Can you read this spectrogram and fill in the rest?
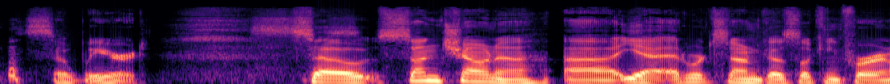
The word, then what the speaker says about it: cinchona: Is it cinchona? – No, it's neither. That's so us. I just looked up real quick. It says it's sunchona.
